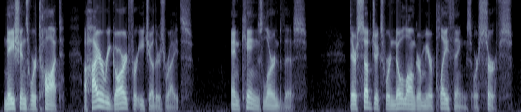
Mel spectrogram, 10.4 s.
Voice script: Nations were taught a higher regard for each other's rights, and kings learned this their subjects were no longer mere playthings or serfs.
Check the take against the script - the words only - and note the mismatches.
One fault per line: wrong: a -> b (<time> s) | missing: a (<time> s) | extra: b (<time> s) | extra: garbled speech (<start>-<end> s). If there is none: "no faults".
no faults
